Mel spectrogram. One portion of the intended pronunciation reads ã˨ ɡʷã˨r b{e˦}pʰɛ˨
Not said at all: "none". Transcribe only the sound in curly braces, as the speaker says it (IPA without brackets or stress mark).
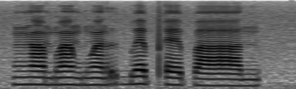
ɛ˦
